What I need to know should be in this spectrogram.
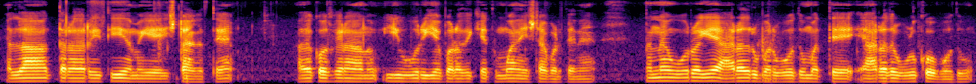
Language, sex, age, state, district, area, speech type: Kannada, male, 18-30, Karnataka, Davanagere, rural, spontaneous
